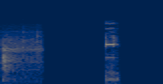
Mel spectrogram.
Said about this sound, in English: nor Mike, nor Johnny, or anybody really is here right now, so leave a message after the beep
